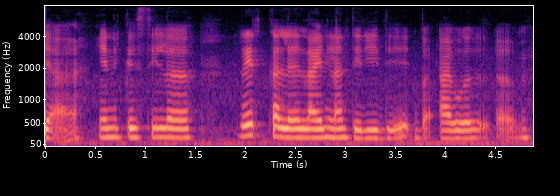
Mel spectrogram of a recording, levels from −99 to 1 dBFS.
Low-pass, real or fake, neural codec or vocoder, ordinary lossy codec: none; real; none; none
